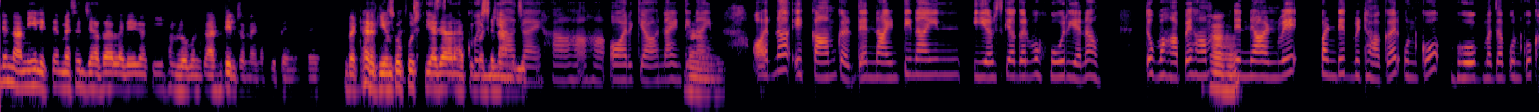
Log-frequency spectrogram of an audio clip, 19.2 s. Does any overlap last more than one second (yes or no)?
yes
